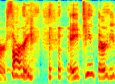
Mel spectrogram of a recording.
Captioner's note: laughing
